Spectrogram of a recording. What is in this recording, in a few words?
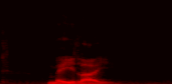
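"美麗", Cantonese; Beautiful; méih-laih; mei5 lai6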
